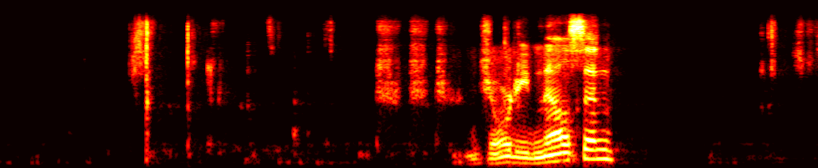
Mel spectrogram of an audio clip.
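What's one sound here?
Stiff cards slide and rustle against each other as they are shuffled by hand.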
